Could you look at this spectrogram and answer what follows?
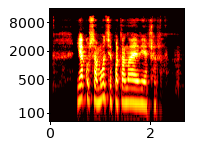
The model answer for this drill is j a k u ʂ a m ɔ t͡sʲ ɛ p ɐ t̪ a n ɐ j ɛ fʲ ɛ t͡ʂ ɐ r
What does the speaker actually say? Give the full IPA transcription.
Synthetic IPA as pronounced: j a k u s a m ɔ t͡sʲ ɛ p ɐ t̪ a n a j ɛ vʲ ɛ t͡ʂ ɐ r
